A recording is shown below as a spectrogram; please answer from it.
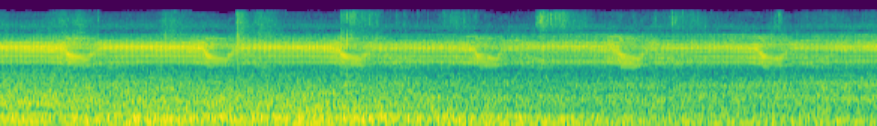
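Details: North Carolina cicada song, a loud sustained high-pitched drone broken by quick downward dips about twice per second, with faint low rumble of traffic underneath.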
